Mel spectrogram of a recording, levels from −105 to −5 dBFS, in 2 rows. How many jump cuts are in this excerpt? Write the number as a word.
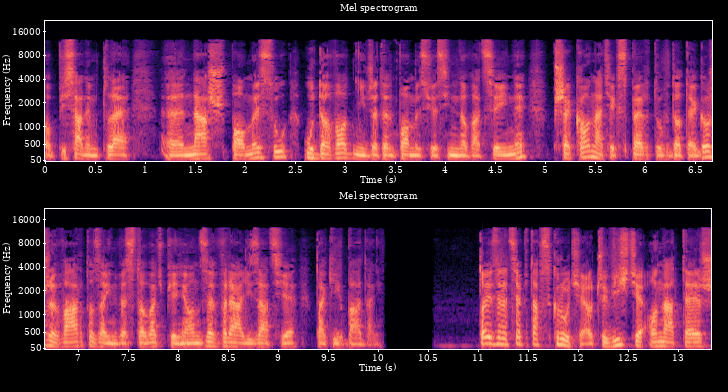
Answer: zero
